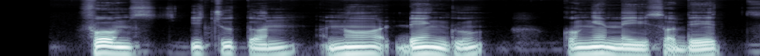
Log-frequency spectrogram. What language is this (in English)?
Kalenjin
